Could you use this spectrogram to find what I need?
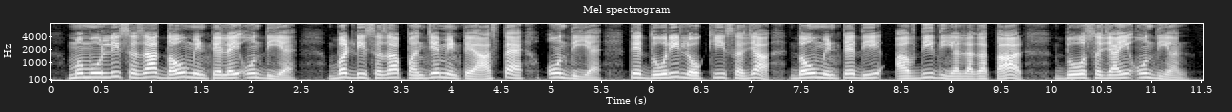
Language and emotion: Dogri, neutral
